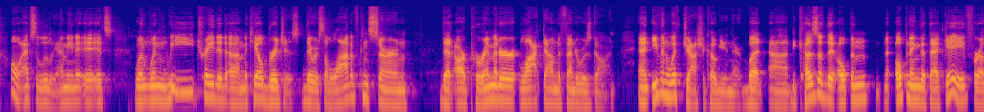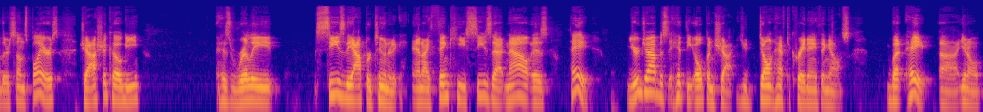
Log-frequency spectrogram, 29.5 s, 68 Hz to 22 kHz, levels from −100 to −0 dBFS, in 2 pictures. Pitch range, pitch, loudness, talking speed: 110-135 Hz, 120 Hz, -24 LUFS, 170 wpm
